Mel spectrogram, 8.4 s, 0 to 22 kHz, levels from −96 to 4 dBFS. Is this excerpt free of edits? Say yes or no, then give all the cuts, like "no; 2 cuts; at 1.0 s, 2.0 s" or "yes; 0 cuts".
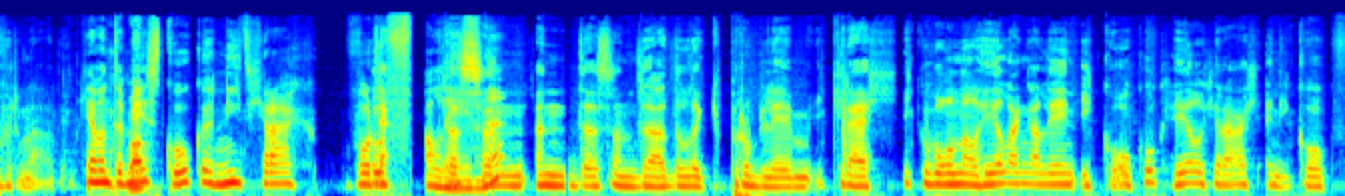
no; 3 cuts; at 1.0 s, 2.3 s, 3.5 s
